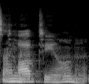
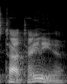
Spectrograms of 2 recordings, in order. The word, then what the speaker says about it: Titania: Tatiana. No, man. You're adding an extra I. Oh. It's Titania. Titania.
